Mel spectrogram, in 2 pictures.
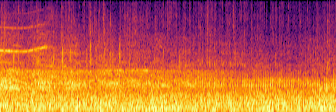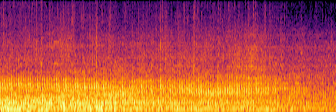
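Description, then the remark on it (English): A steady, loud rotor drone fills the whole stretch, with a dense low thumping roar like a helicopter passing, fading slightly toward the end. “I like the helicopters.”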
